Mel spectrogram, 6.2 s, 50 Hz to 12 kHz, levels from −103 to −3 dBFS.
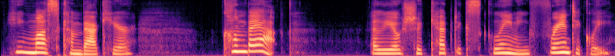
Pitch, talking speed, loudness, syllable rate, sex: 250 Hz, 105 wpm, -16 LUFS, 4.2 syllables/s, female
